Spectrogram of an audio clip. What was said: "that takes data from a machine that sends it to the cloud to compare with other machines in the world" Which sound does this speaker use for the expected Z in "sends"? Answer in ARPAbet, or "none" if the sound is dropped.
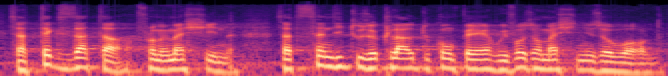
none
